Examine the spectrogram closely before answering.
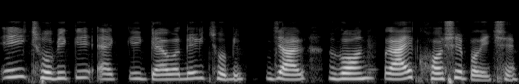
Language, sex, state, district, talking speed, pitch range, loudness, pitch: Bengali, female, Tripura, West Tripura, 115 wpm, 240-285 Hz, -20 LUFS, 260 Hz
